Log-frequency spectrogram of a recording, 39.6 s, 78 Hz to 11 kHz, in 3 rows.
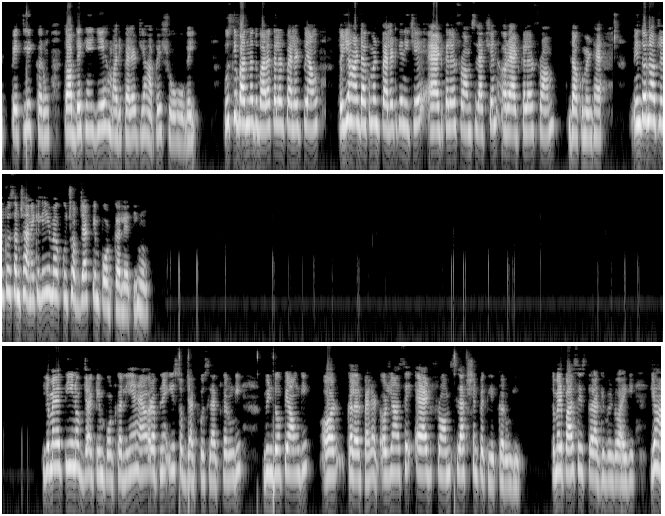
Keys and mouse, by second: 16.5 click, 17.7 click, 20.9 click, 24.0 click, 30.0-35.5 drag, 35.5 click.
